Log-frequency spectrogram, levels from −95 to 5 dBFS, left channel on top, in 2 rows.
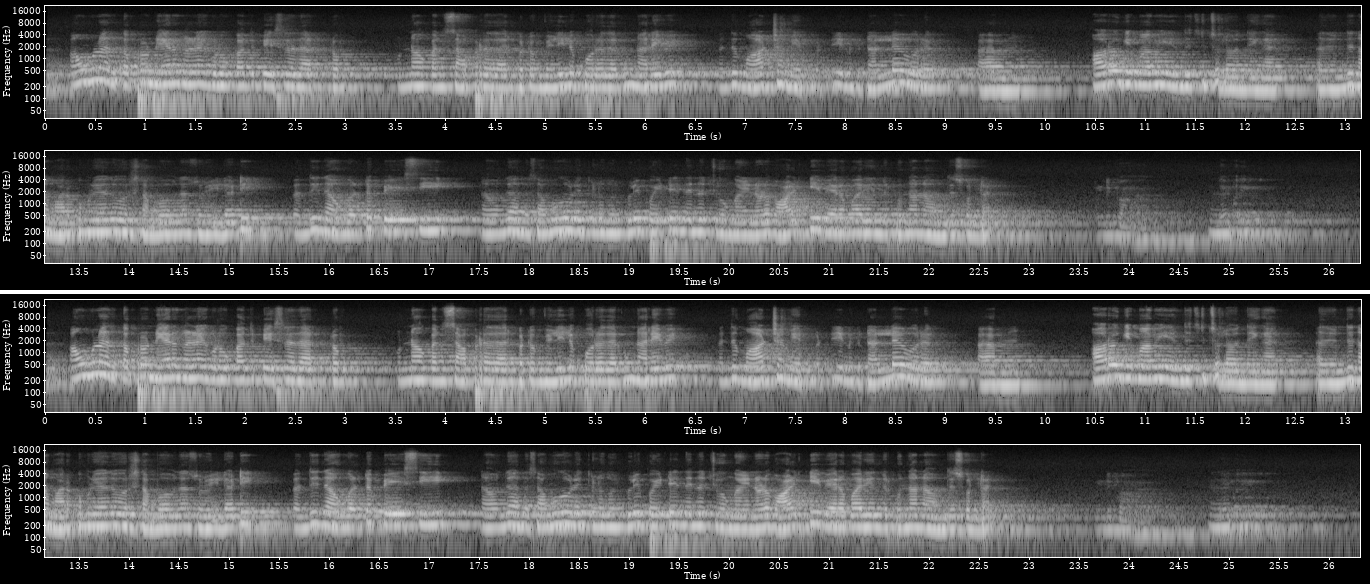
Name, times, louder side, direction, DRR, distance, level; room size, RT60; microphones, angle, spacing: voice 1, 0.2-3.0 3.5-6.3 6.7-8.9 9.3-9.8 10.5-12.3 12.7-15.2 15.6-17.1 17.5-22.6 24.8-25.0, right 1 dB, 30° right, 5 dB, 1.0 m, -20 dB
voice 2, 23.6-24.2 24.8-25.4, equal, 70° left, -3 dB, 2.2 m, -33 dB
26.5 x 11.5 x 3.5 m, 2.6 s
head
